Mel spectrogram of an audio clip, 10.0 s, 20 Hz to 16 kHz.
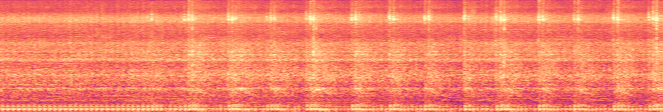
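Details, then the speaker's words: Xeon GT125 scooter with a complaint of clunking from the CVT when first opening the throttle, after replacing the small clutch-shoe seat bushings; blipped repeatedly from idle, it picks up smoothly each time with no clunk. "Ini sudah saya ganti bantalan bantalan dudukan kampas ganda ya maaf bantalan dudukan kampas ganda yang kecil buladi tegas sekarang kita lihat hasilnya"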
